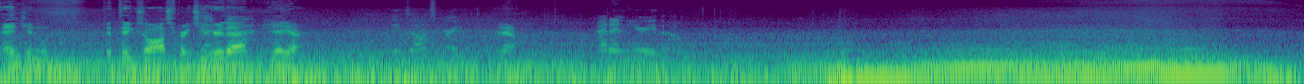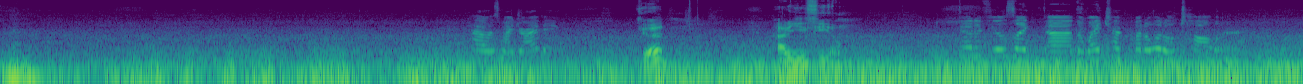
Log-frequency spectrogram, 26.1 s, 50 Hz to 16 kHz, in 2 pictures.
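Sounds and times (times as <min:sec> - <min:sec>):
diesel engine exhaust rumble: 0:00.0 - 0:26.0.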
